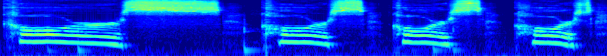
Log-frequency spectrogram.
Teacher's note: We need to lift the tongue because it's the vocalic R, and the sides are going to touch the molars.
